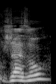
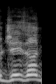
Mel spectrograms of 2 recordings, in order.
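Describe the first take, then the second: First: Jason said the French way, zha-ZON; French pronunciation. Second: Jason said the American way, JAY-son; American pronunciation. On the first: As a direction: say Jason as a French name, soft zh and nasal end. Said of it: "ça se prononce plutôt Jason". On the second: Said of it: "comme à l'américaine". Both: Acted.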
